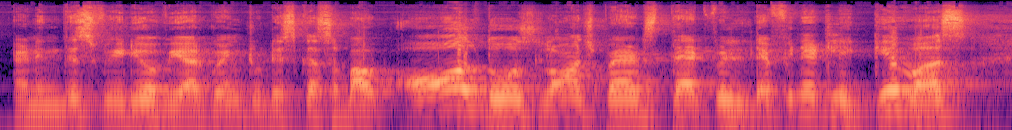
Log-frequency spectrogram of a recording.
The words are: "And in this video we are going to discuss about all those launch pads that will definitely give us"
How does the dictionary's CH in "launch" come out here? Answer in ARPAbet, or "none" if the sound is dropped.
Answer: CH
